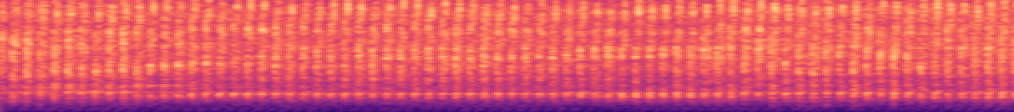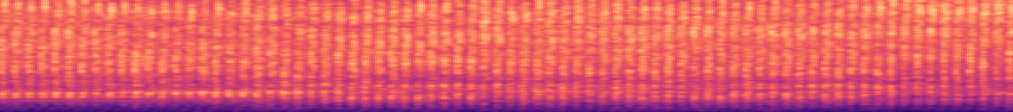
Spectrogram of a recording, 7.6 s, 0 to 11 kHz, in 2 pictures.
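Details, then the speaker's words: Small single-acting oscillating steam engine run on compressed air at a few pounds, then 10 lb, reversible: crisp, quick chuffs about four a second with a bright hissy exhaust; running freely. Normal running. "okay and there it is running and of course to reverse it just reverse the uh very little air coming out of there just a few pounds there goes in the other direction"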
